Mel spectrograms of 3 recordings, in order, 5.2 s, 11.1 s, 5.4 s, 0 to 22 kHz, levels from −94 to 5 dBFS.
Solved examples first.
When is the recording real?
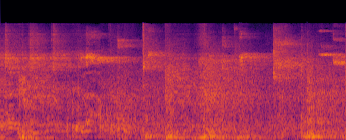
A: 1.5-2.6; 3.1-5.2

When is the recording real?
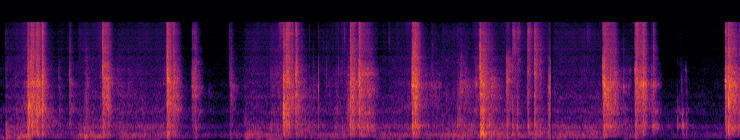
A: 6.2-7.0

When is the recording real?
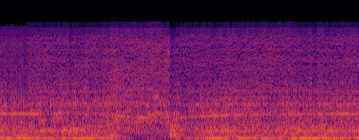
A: 0.0-0.7; 1.7-2.2; 2.7-5.4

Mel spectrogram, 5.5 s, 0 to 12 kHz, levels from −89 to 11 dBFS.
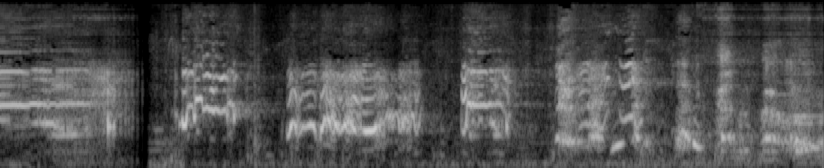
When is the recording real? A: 0.0-0.5; 1.0-4.7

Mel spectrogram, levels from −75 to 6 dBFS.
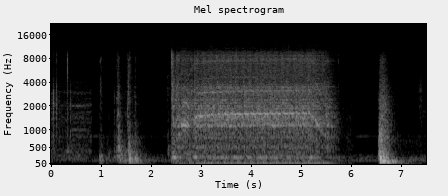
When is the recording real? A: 1.0-5.5; 6.6-7.5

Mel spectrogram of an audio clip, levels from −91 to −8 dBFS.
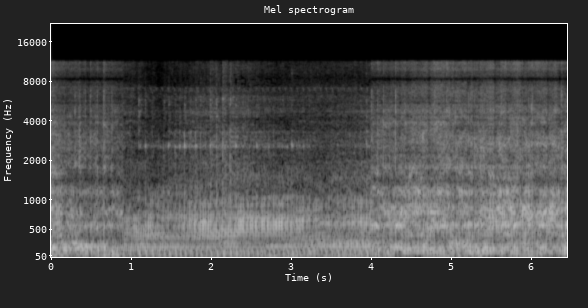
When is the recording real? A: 0.9-4.0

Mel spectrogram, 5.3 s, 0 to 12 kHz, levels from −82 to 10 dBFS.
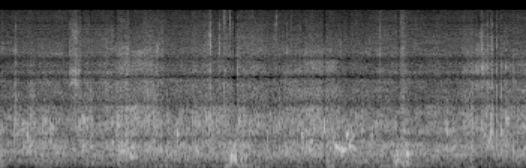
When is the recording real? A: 1.2-3.7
